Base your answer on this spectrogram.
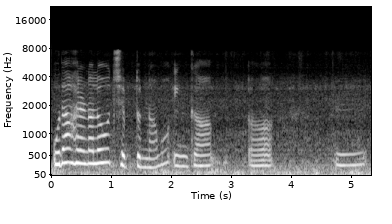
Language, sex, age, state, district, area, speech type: Telugu, female, 18-30, Telangana, Jagtial, rural, spontaneous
